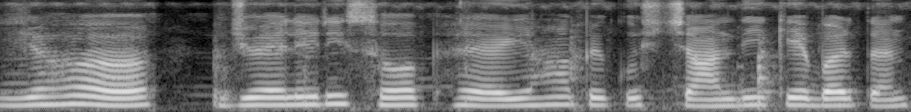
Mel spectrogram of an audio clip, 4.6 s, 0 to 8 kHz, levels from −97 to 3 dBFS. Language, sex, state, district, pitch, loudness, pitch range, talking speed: Hindi, female, Bihar, Katihar, 195 Hz, -17 LUFS, 185-205 Hz, 130 wpm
